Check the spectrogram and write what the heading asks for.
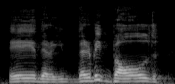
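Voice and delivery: a deliberately bad Irish accent; terrible Irish accent. Joking about mountain clans, in a bad Irish accent. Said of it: "Terrible accent, I know".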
